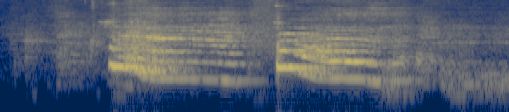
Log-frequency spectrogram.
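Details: A Cane Corso dog: two loud, drawn-out whining cries in quick succession, each starting sharply and sliding downward in pitch with rich harmonics, then fading into a softer whimper.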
